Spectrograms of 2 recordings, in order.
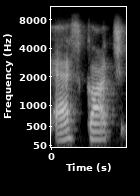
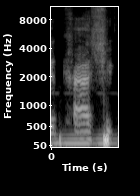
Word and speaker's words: Akashic: We talked about the Ascotch, or I say it wrong all the time, but the Ascotch record. Who know how to say that? Akashic Library.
